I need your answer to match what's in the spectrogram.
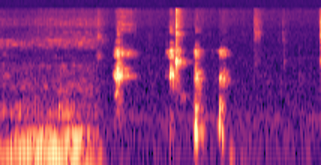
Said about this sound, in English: And was that water running or is her? No, it's the dog snoring.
